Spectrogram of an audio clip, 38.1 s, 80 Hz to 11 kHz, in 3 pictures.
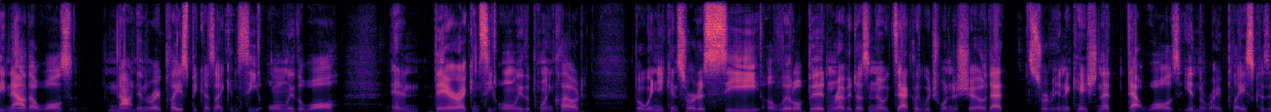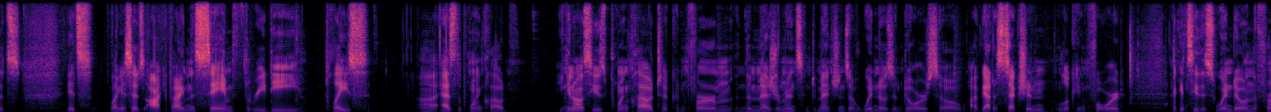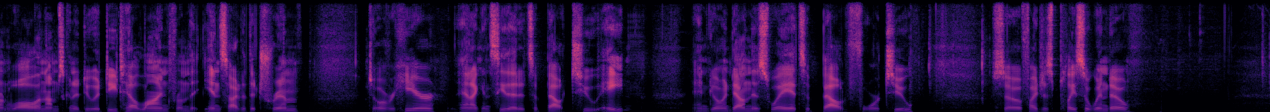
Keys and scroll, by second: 2.7 Left, 2.9 Left, 3.2 Left, 3.6 Left, 5.5 Right, 5.8 Right, 6.1 Right, 6.6 Left, 7.3 Right, 7.7 Left, 9.8 Right, 10.2 Left, 24.1-26.1 typing, 34.5 Escape, 34.7 Escape, 35.0-36.3 typing, 37.8-38.1 typing.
